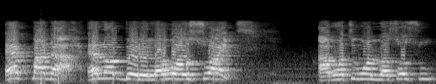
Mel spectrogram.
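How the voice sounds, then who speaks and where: A Nigerian man with a Yoruba accent, delivering an animated, mocking political rant that switches between English and Yoruba. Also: very high-pitched, quick pace. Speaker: commentator. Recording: roomy, dull lo-fi sound.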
